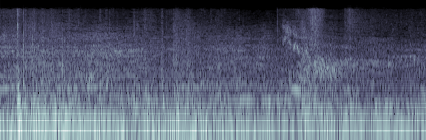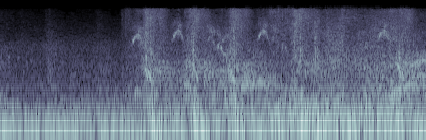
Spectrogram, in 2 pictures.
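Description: A Confringo blasting curse cast in Hogwarts Legacy during a troll fight, booming explosive bursts over a rumbling battle din, with a second sharp blast cluster toward the end.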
